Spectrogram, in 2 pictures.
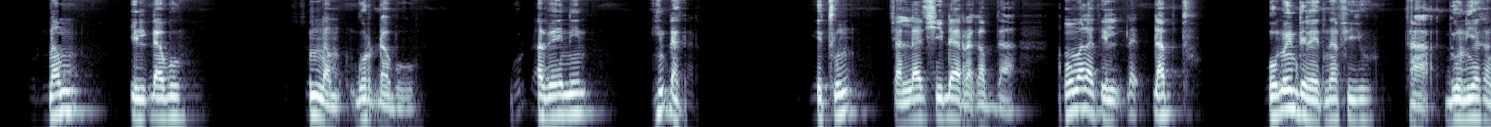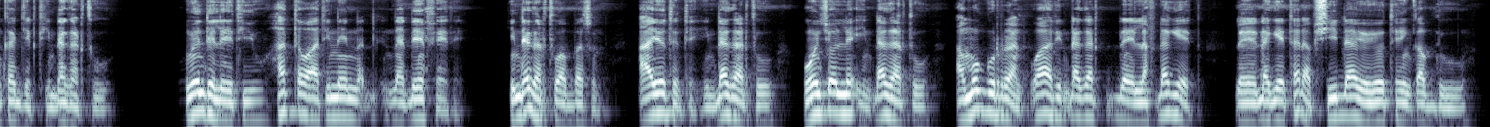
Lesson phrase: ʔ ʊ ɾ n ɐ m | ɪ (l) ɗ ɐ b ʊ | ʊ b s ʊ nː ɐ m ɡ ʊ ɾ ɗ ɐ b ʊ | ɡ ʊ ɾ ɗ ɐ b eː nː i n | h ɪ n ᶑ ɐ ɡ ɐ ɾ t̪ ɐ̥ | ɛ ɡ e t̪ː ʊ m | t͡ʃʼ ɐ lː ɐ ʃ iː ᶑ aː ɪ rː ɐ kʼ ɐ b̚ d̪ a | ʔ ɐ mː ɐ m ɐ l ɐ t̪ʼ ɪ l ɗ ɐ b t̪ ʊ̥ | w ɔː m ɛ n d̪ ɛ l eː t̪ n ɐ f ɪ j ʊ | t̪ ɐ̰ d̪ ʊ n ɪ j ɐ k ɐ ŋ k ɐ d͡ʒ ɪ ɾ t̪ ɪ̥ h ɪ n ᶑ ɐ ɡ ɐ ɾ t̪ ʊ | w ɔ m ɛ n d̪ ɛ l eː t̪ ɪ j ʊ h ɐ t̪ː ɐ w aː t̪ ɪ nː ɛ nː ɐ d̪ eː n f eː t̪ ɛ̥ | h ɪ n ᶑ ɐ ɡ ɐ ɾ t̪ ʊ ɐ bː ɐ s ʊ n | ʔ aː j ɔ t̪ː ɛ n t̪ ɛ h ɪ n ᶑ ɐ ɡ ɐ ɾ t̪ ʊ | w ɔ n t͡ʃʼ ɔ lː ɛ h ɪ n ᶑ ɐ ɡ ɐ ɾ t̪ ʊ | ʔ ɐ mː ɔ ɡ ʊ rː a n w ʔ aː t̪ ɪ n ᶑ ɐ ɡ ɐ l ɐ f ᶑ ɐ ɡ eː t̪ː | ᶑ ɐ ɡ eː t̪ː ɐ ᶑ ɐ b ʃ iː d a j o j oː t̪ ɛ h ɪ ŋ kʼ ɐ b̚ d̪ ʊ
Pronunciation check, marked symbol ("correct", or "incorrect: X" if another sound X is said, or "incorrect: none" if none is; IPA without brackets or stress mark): correct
